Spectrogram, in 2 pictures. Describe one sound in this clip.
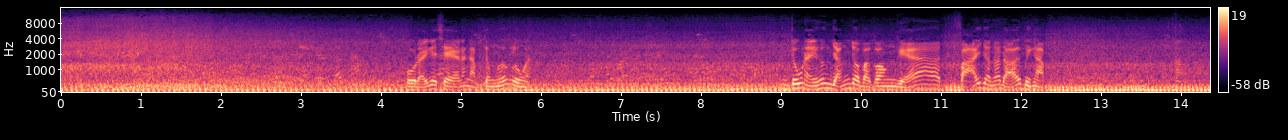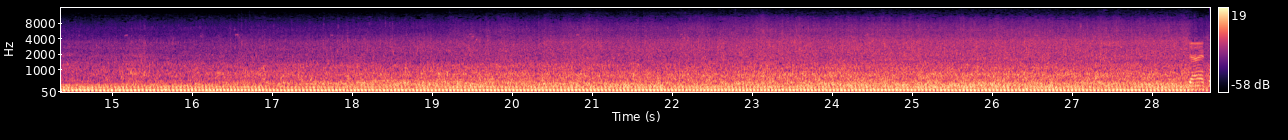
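Water sloshes and splashes as someone wades through it.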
